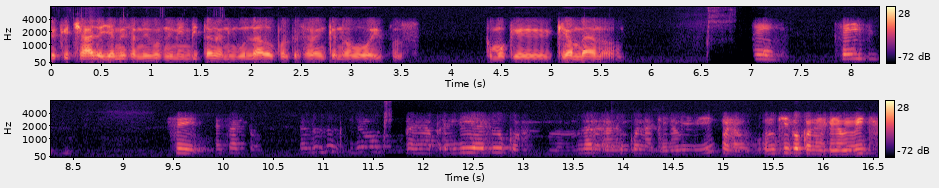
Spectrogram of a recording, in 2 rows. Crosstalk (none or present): none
